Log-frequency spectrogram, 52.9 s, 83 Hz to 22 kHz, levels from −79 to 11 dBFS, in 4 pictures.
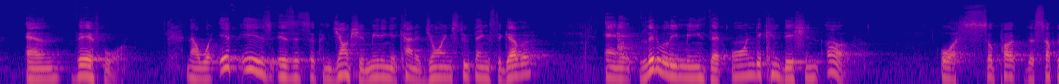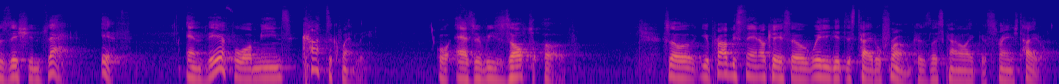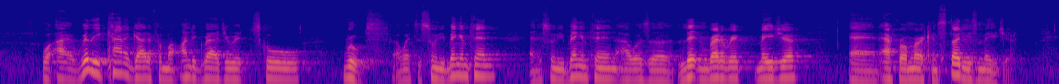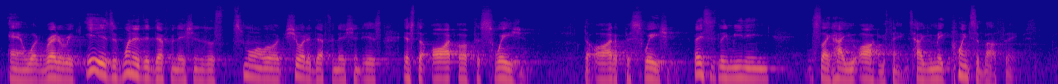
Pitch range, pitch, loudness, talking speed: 115-135 Hz, 120 Hz, -33 LUFS, 150 wpm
